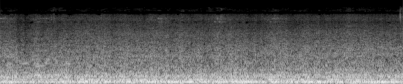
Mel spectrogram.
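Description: Electric commuter train at the platform giving off a steady low hum and rumble that holds at one level, with no clickety-clack.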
